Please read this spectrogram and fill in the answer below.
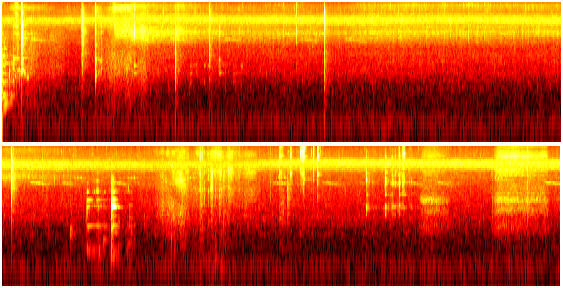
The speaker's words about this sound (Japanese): よし、そろそろいいかも。お皿貸して、よそうよ。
